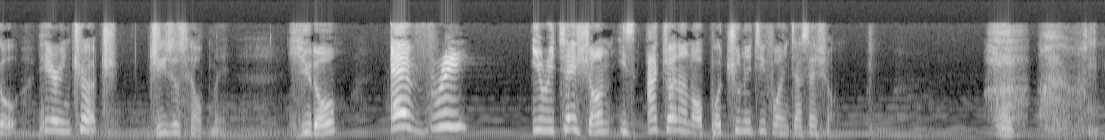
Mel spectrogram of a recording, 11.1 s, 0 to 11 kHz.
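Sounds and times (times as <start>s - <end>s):
speech: 0.0s - 2.3s, 2.9s - 8.5s, 9.9s - 10.6s
audience member gasping in a church: 9.9s - 11.0s.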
